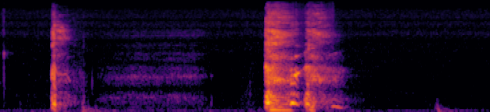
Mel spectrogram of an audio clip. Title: Looking like going to be coughing all day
